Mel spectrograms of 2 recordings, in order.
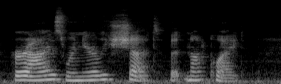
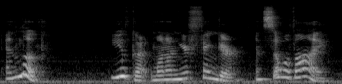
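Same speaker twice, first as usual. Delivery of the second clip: excited; 5 semitones higher than usual. A narrator's reading. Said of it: "cried Diggory".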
